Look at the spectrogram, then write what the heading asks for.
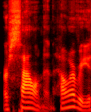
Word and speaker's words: Salomon: or not copying but is being influenced by Solomon well I've got to tell you that on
